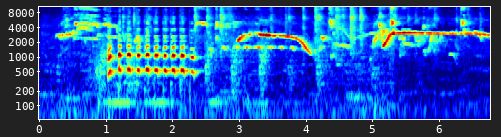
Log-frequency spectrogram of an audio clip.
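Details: White-rumped shama contest bird in full breeding-season form, used to spur another bird into varied song: a rapid run of about ten repeated rich notes, then long sliding whistles, one falling steeply and one held high and clear.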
